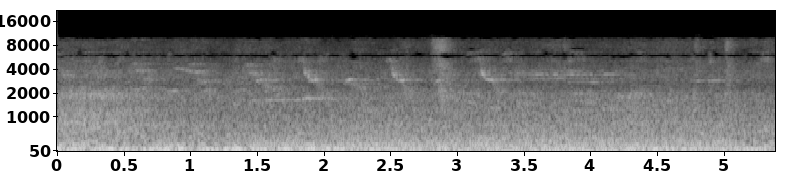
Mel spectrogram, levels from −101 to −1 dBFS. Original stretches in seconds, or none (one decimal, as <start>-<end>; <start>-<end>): 3.9-5.0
